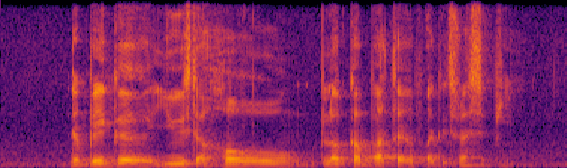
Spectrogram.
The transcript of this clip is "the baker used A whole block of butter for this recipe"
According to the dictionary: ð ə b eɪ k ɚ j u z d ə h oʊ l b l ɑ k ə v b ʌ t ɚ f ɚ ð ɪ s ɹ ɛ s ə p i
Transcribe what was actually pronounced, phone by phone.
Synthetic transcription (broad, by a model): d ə b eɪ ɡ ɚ j u s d ə h oʊ l b l ɑ k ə b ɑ t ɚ f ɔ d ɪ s ɹ ɛ s ə p i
